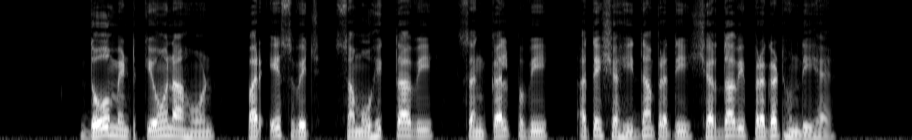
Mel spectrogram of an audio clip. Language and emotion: Punjabi, neutral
